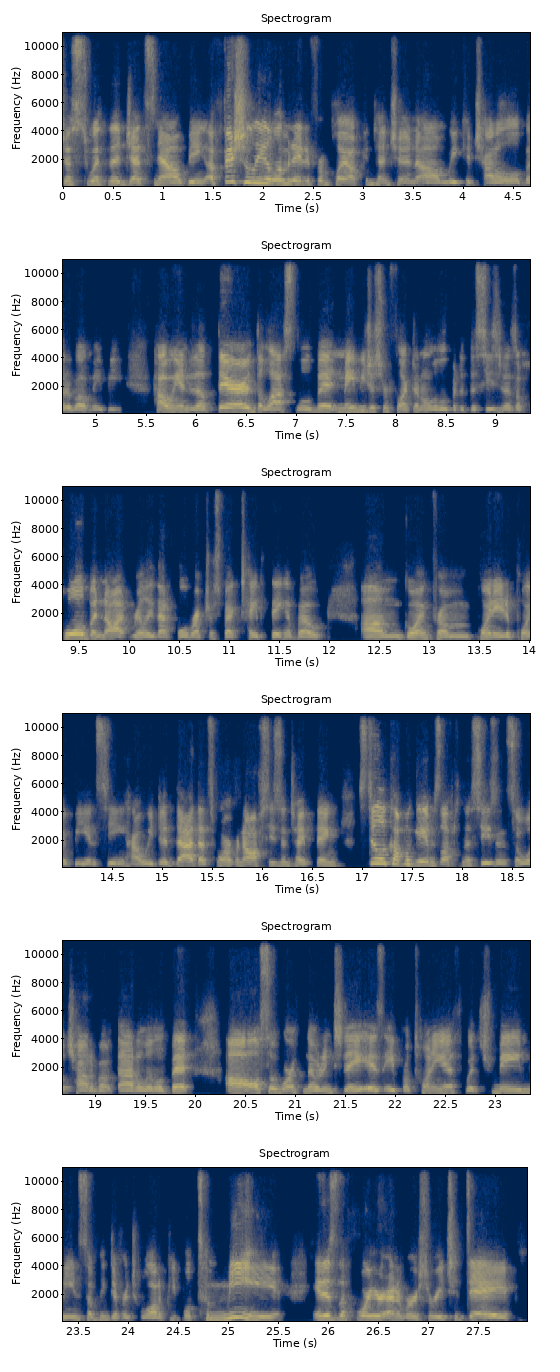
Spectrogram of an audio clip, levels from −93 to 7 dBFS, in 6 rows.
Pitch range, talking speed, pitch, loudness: 175-200 Hz, 250 wpm, 185 Hz, -24 LUFS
